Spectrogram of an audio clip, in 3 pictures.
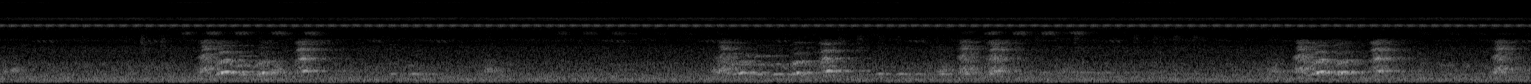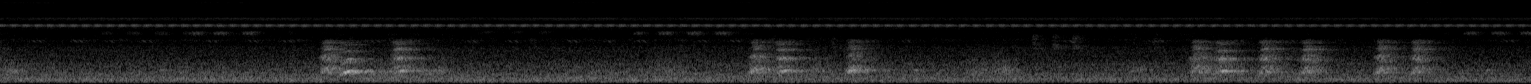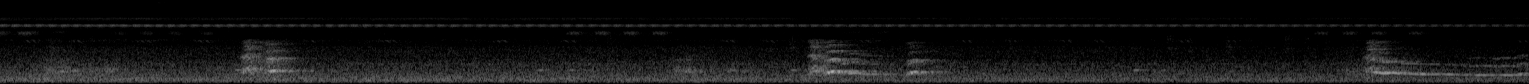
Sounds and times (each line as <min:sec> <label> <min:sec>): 0:00.0 cicadas 0:45.9
0:02.0 dogs barking 0:04.4
0:07.2 dogs barking 0:10.3
0:12.8 dogs barking 0:14.2
0:15.0 dogs barking 0:15.6
0:18.5 dogs barking 0:19.7
0:22.8 dogs barking 0:24.2
0:27.2 dogs barking 0:29.8
0:33.0 dogs barking 0:33.7
0:38.6 dogs barking 0:40.1
0:44.3 dogs barking 0:45.1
